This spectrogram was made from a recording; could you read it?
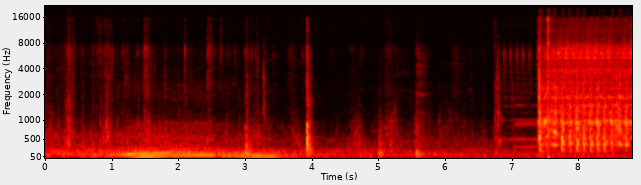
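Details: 2011 Volvo XC60 after spark plug and coilover replacement: short bursts of cranking, then the engine catches with a sudden rise and settles into a steady run on first start-up.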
